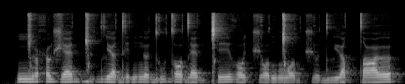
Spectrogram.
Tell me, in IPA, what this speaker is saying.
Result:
ŋ͡ǀ y ħ ʉ ʒ æ d ɡ͡ǀ y d lʲ ɑ d e d n œ d u d ɔ d æ d ǀ e ð ɔ t͡ʃ ɔ d ŋ͡ǀ ɔ d t͡ʃ ɵ d lʲ œ d tˤ œ

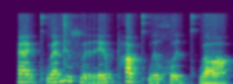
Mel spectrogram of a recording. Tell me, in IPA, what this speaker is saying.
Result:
æ ɪ̯ kʷʼ æ d i sʷ ɛ r e ʊ̯ pʰ ɑ kʷʼ i χʷ i kʷʰ ɑ

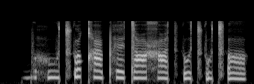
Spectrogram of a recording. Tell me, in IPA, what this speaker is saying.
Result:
b ʊ h u t͡sʼ u qʰ æ pʰ ɛ t ɑ x ɑ t͡sʼ ʊ t͡sʼ u t͡sʼ ʌ

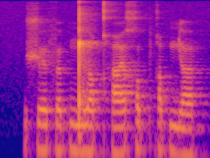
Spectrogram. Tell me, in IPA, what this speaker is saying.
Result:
ʃ ø f œ p ŋ͡ǃ u qʰ e χ ʊ p q ɪ p ɲ ɐ

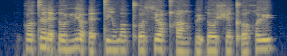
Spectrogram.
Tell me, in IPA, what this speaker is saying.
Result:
k ɔ t ə ɾ ɛ ʔ ɾ o mʲ ɒ ʔ ɛ ʔ t i w ɔ kʼ o s y qʰ ɛ ʁ p y ʔ ɾ o ʃ ɛ kʼ o χ y

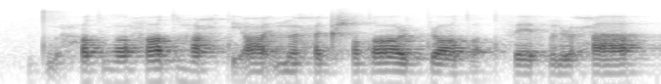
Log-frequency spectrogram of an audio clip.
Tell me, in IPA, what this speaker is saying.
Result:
tʷ ɑ̰ h ʉ tˤ v ɑ̃ h a tˤ ɦ ɑ ħ t ḛ ʕ ɛ̰ m ə̃ ħ ə t ʃ ə̃ tˤ w ə˞ t ə˞ tˤ ɑ̰ t f ɛ f ə̃ ɾ ə˞ ħ a

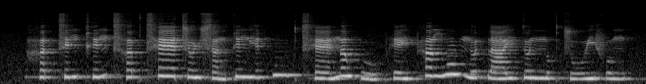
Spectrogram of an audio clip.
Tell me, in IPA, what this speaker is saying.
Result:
h ɐ˨ t̚ t͡s ɪ˨˧ ŋ kʰ ɪ˨˥ ŋ t͡sʰ ɐ˨˥ k̚ t͡sʰ ɛː˧ t͡s ɵ˨ ɥ s ɐ˨˩ n k ɪ˧ ŋ j ɪ˨˥ k̚ w uː˥ k̚ t͡sʰ ɛː˨ n̪ ɐ˥ w p uː˨˩ pʰ e˨ j pʰ ɐ˥ ŋ w o˥ w n̪ ɵ˨˥ t̚ l aː˨˧ j t̪ ɵ˧ n n̪ ʊ˨˥ k̚ t͡s uː˨˧ j f ʊ˧ ŋ

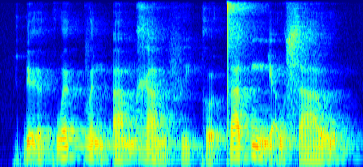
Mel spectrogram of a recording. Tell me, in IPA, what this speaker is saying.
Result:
ɗ ɨ˨˩ ə̯ k w əː˦˥ k̚ v ə˨˩ n ʔ a˨˦ m ɣ a˧˩ m f i˨˩ k o̰˧˨ t̪ a˦˥ t̚ ɲ a̰˧˥ w s a˨˦ w

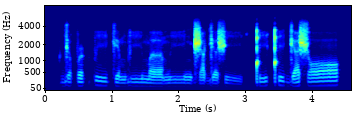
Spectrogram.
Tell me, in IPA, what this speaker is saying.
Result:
ɡʲ ɔ p ə˞ k p iː kʲ ɐ m b iː m ɐː m iː n d͡ʒ a ɡʲ ɐ ʃ iː | ǃ i ǃʼ i ɡʲ a ʃ ɔː

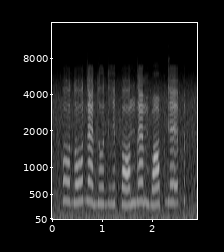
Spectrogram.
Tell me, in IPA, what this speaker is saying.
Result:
ɔ d ɔ d æ d ʊ dʱ ɪ p ɒ n d æ m b ɑ p ɡ ɛ p

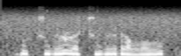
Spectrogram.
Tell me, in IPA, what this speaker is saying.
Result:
ɾ u˦˨ t͡ʃ w ø˧˥ ɭ ɐ˦˨ t͡ʃ w ø˧˥ ɾ ɪ˦˨ lˠ u˧˥

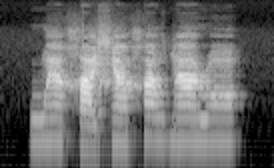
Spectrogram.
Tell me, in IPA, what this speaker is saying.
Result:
w ɛ̃˧ χ a˩ ɕ ã˧ χ ã˥ w d ã˥ ɹ ɔ̃˥

